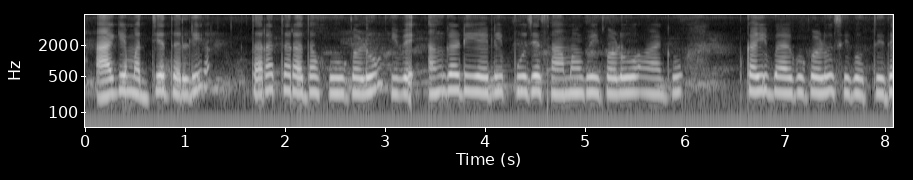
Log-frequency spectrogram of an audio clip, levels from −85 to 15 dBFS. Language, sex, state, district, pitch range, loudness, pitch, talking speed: Kannada, female, Karnataka, Bangalore, 235-255 Hz, -14 LUFS, 240 Hz, 90 wpm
